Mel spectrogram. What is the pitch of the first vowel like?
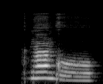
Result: high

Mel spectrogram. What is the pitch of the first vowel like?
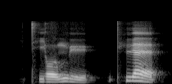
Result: rising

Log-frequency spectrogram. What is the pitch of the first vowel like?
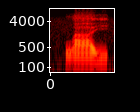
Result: low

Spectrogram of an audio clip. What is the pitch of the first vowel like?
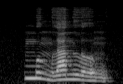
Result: falling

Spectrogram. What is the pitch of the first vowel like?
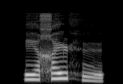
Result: low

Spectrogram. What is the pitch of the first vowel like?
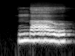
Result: high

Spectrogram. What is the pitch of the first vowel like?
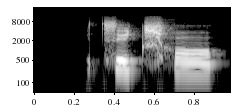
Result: falling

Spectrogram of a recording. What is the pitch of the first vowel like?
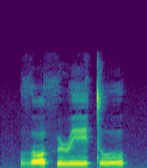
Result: rising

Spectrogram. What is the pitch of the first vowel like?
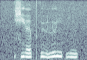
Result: rising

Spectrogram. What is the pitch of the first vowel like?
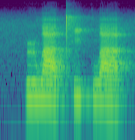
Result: falling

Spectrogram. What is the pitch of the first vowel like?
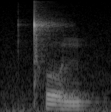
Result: low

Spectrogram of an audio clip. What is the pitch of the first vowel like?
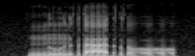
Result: high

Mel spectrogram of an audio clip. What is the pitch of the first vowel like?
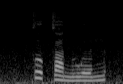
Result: falling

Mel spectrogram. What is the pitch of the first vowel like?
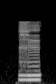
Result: high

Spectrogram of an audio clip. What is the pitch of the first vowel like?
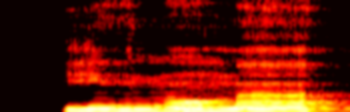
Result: low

